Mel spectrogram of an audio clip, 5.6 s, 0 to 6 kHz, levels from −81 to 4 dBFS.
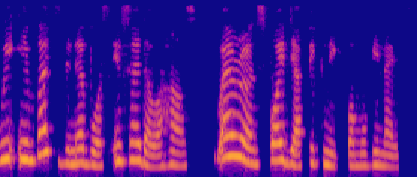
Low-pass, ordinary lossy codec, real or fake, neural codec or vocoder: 5.4 kHz; MP3, 48 kbps; real; none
